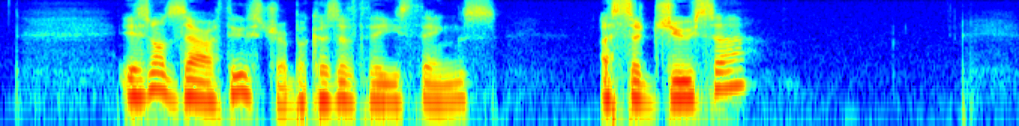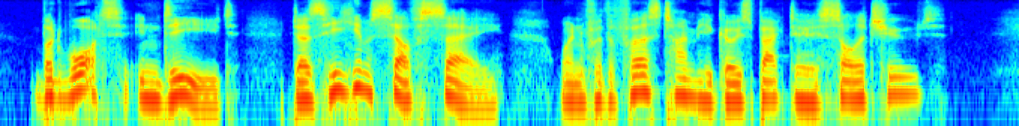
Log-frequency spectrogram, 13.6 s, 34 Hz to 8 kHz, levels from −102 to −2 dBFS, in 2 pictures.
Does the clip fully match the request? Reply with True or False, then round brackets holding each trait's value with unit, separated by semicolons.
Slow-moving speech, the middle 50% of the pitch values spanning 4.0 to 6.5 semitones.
True (125 wpm; 4.7 semitones)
